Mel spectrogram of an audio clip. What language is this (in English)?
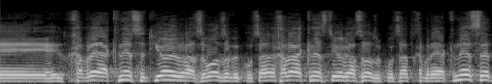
Hebrew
